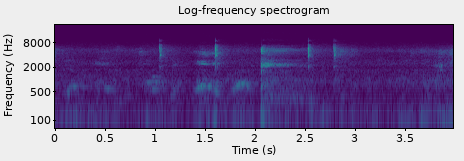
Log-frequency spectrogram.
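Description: Fingertips tap lightly on a touchscreen.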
